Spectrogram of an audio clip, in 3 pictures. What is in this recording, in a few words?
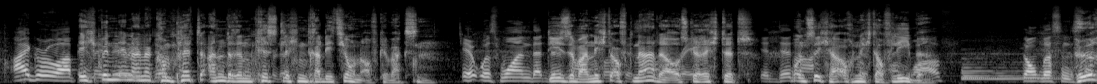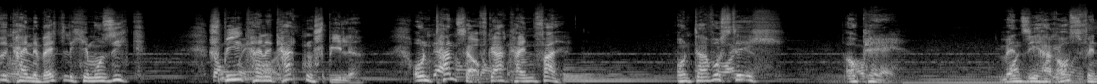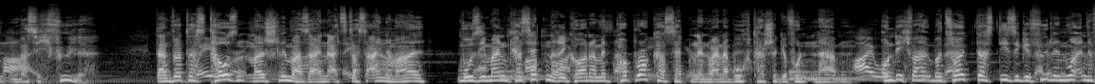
Voiceover; Queer Eye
